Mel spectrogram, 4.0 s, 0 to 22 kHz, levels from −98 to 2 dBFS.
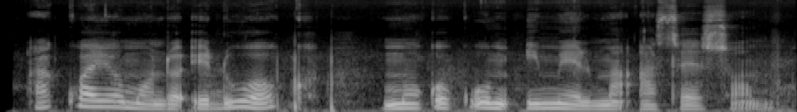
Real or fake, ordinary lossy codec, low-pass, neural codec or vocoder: real; none; none; none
